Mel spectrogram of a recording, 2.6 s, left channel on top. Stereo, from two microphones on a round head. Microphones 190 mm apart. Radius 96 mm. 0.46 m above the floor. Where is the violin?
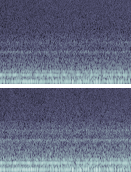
No violin in this recording.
